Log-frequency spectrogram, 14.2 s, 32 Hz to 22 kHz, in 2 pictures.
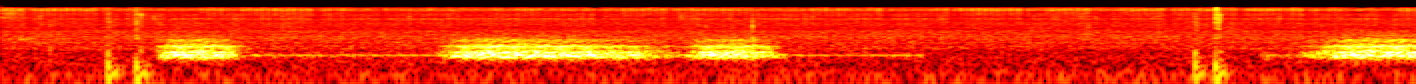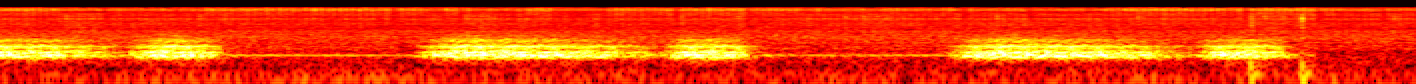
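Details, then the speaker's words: Normal breath sounds in a healthy person via stethoscope: regular, soft, slightly rustling breaths in and out, about 20 a minute, with no added sounds. "so you can hear the person in that clip breathing in and also breathing out and it sounds a little bit rustled but there are no extra sounds and that's what it would sound like if you were to listen to someone who was completely healthy"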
